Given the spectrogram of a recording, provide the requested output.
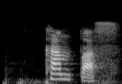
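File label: "канпас" Komi, female; kpv audio dict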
